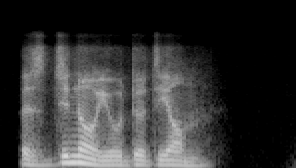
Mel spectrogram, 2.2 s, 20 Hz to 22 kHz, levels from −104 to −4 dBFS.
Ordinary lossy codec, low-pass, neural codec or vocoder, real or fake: Opus, 16 kbps; 7.2 kHz; codec, 16 kHz, 0.2 kbps, FocalCodec; fake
